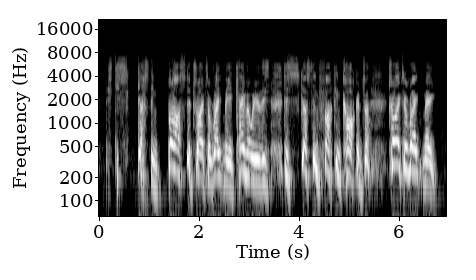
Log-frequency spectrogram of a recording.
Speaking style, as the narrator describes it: Erlin she yelled

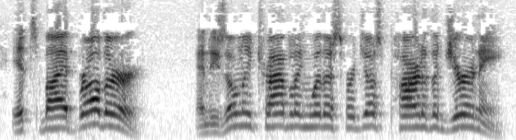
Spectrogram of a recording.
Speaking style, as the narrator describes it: Robin shouted

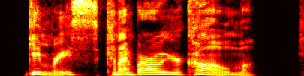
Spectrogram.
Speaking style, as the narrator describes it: He hollered

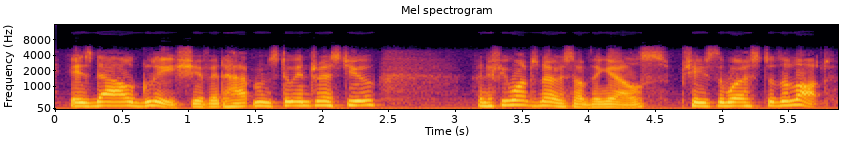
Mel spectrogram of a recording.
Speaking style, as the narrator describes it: said Tuppy a little stiffly

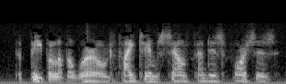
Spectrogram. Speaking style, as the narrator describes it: Dugan said softly

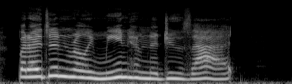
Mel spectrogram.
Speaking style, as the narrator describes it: sighed Nellie

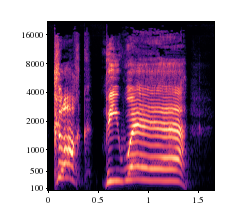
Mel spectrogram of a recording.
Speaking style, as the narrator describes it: Jasmine screamed

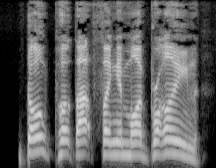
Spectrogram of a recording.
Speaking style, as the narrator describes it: screamed Nick

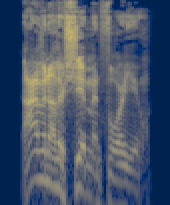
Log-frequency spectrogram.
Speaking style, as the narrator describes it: my boss said curtly

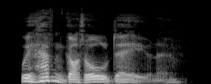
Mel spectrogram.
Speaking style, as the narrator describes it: She smiled at my father wearily and said

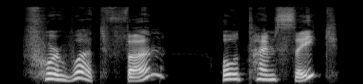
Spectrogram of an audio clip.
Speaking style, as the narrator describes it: Her voice is incredulous

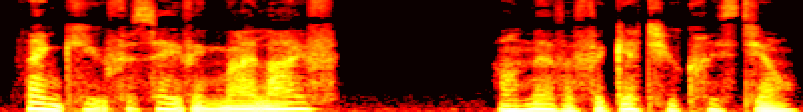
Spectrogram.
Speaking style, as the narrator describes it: she lowered her voice to an intimate murmur and said

